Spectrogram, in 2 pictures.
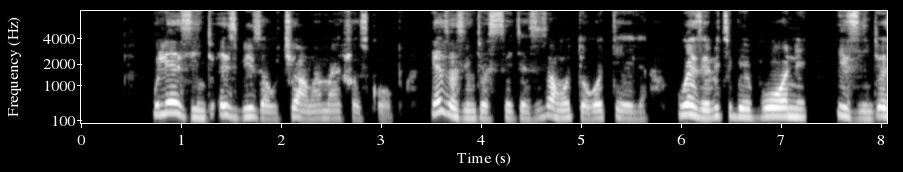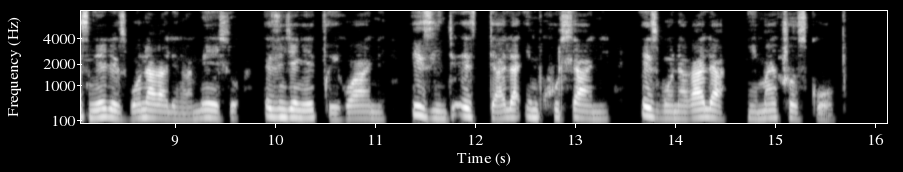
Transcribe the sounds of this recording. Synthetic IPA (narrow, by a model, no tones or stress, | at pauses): ɣulezintʼɔʔeziβizwaɣutʰiwaŋamamajkʰrɔskʰɔ̰pʰ | lɛzozintʼɔzisɛt͡ʃʼend͡zʱis̬waŋɔd̥ʱɔɣɔtʼɛla | uɣwɛnd͡zʱɛluɣutʰiβɛβɔnɛ | izintʼɔeziŋɛɣɛziβɔnaɣalɛŋamɛɬɔ | ezind͡ʒʱɛŋeɡ͡ǀʱiɣwaːnɛ | izintʼɔezid̥ʱalaʔim̩kʰuɬanɛ | eziβɔnaɣala | ŋɛmajkʰrɔskʰʼɔ̰ːpʰ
